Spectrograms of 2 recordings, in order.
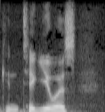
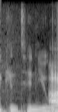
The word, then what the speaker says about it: contiguous: contiguous. Did I say that right? I always say continuous.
